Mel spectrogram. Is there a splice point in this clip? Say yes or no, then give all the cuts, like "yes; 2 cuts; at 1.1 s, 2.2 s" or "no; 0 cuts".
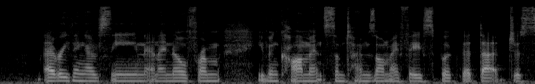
no; 0 cuts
